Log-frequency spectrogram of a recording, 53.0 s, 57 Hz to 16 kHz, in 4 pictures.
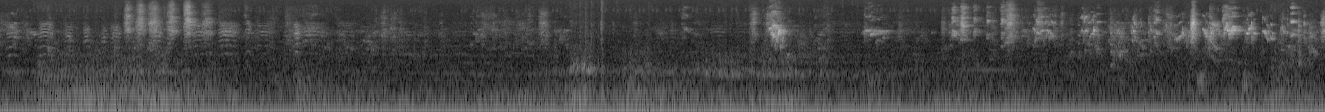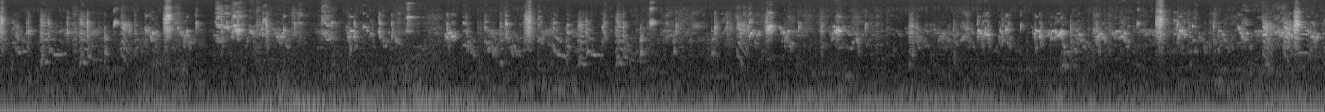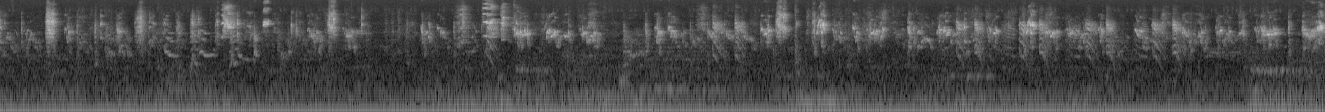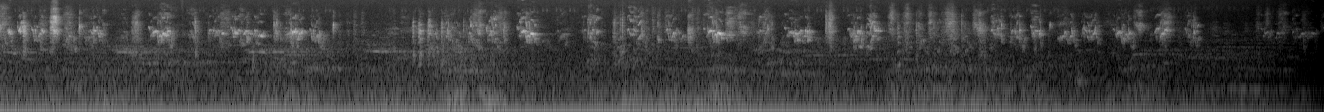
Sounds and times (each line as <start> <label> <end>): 0.0 parrots 52.9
